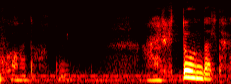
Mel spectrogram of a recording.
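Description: Soft conversational speech, with a pause of about a second in the middle before the talk resumes near the end.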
